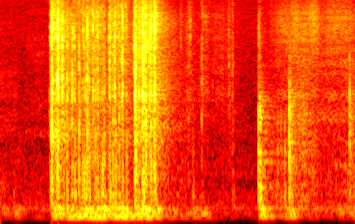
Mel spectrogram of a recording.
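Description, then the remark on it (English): A deck of mermaid oracle cards is shuffled in a long, dense riffle of papery flutter, followed after a brief pause by a shorter, softer burst of card slaps. No one speaks. “I was just going to draw one, but another card popped out.”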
